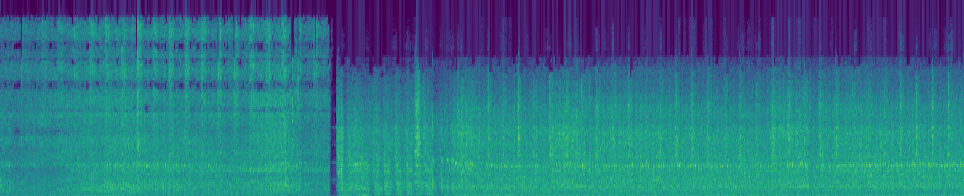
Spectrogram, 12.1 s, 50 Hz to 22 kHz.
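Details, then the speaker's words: 2012–2013 Freightliner Cascadia DD13 diesel idling, low boost, fault SPN 2631 FMI 1 low air flow: faint quick tick and soft puff about three or four a second; bubbles show small intake manifold gasket boost leak. "Shouldn't have any bubbles, guys. So if you are getting something like that, you guys can hear the slight tick and the slight puff, so it's not terrible."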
